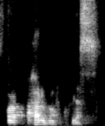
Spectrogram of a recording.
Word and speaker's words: Guajardo: Guajardo, yes. I'm sorry. I'm just gonna say sir. I'm just gonna call you sir. Think of guacamole, Judge.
